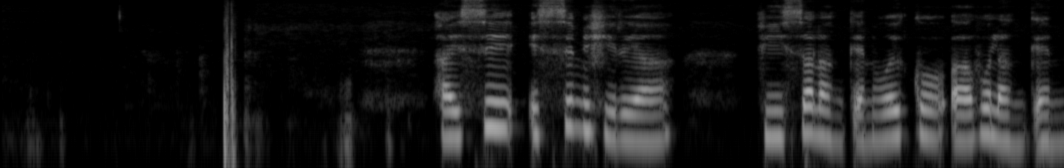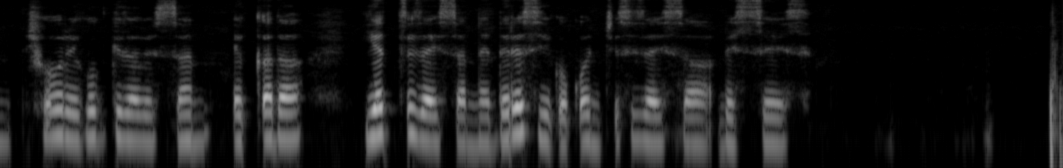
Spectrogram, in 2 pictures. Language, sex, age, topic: Gamo, female, 18-24, government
